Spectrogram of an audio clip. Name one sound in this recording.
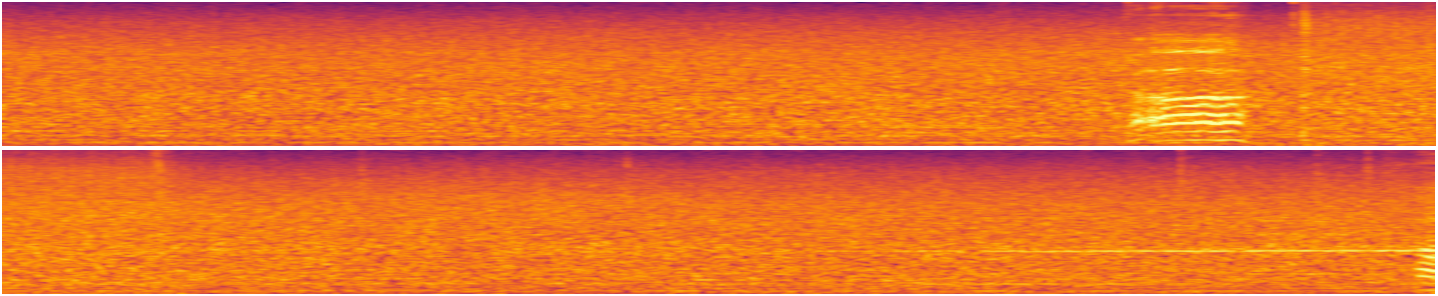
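Wind rushes loudly.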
